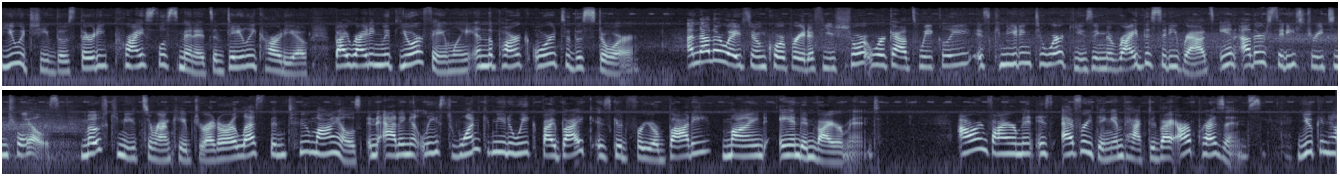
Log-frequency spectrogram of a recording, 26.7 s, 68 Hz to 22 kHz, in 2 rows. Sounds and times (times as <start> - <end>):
Speech: 0.0 - 22.2, 23.0 - 26.7.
